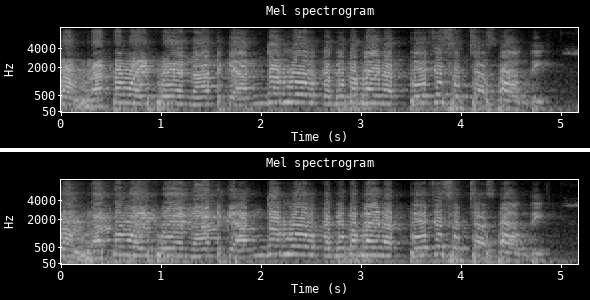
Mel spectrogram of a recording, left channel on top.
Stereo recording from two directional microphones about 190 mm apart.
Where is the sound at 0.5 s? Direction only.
55° right (ahead or behind).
